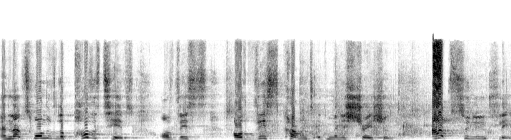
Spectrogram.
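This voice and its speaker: A woman speaks at a high pitch with very wide pitch swings, over noticeable background noise. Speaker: policy advisor and academic speaker. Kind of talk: conference speech. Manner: fast.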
